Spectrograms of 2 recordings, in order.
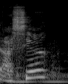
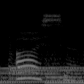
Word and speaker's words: Asha: you how do you how would you say that, Google? How do you say that name? Turkish. No, that doesn't sound right. Asha. Asha. Asha. Duh.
